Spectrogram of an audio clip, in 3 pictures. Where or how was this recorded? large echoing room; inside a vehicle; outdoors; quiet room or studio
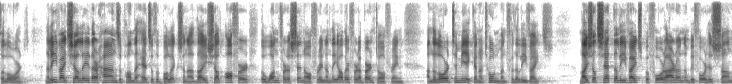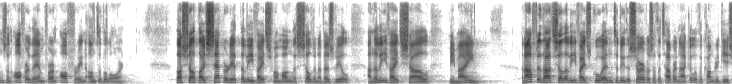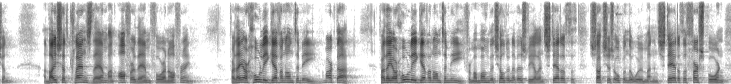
large echoing room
